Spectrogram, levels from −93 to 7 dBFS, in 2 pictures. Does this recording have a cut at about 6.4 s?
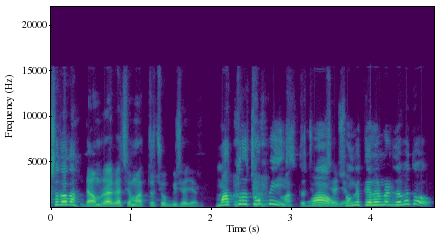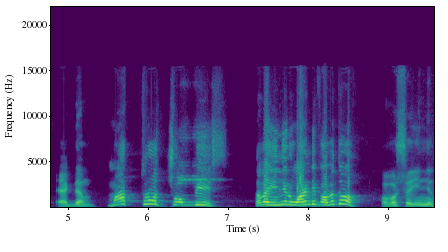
no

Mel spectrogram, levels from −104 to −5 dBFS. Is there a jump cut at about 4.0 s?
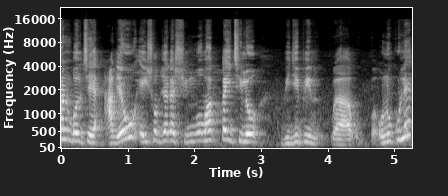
no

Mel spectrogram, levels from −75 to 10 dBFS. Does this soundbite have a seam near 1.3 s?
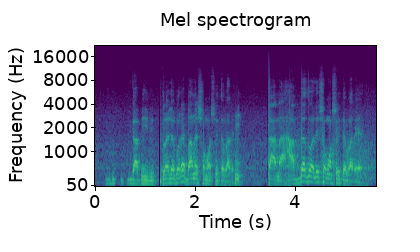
yes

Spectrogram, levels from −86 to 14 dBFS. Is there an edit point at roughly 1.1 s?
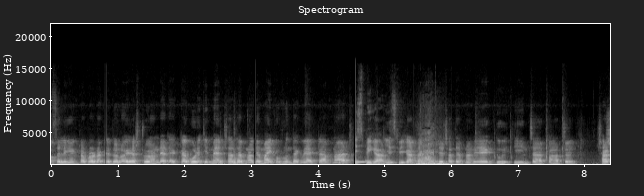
no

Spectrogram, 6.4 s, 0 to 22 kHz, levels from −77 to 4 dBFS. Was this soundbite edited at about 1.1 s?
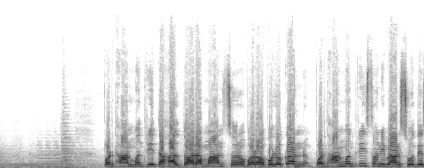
yes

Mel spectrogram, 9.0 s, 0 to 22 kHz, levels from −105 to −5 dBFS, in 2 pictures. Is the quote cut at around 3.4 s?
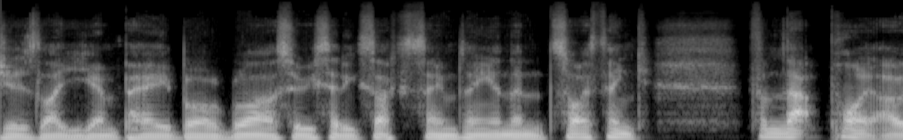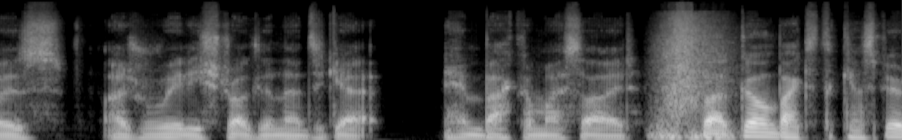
no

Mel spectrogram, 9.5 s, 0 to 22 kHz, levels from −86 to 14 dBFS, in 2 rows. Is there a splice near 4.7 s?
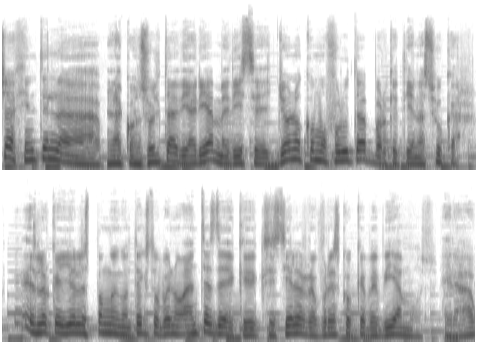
yes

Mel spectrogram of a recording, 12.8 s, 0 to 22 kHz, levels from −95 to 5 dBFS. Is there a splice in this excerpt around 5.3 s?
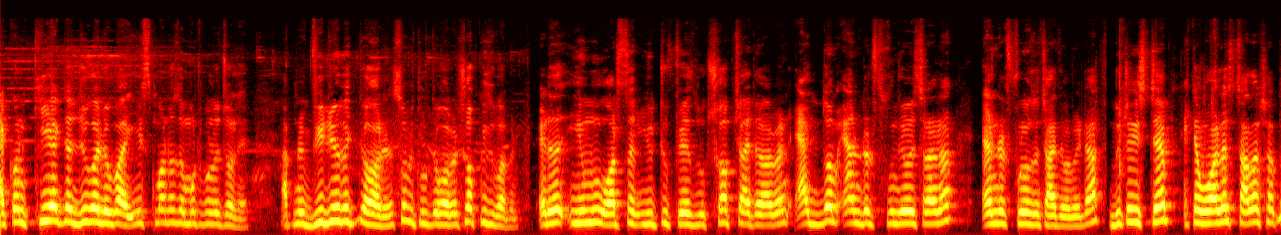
yes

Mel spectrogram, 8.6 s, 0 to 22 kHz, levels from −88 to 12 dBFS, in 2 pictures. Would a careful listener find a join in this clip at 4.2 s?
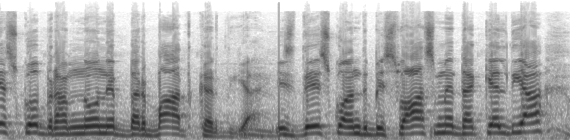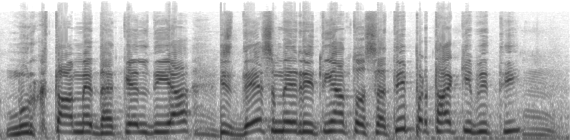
no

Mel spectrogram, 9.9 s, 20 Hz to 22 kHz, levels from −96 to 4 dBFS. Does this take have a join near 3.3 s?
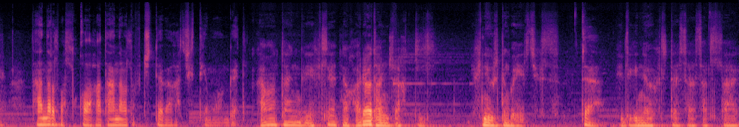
yes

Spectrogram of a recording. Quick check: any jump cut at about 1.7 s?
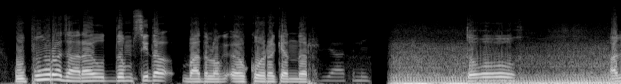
no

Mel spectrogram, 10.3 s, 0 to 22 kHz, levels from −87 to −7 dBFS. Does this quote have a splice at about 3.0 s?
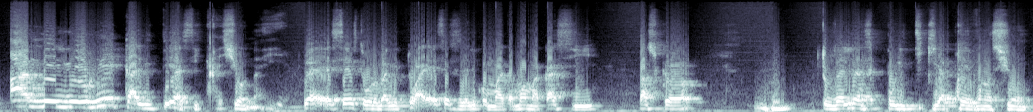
yes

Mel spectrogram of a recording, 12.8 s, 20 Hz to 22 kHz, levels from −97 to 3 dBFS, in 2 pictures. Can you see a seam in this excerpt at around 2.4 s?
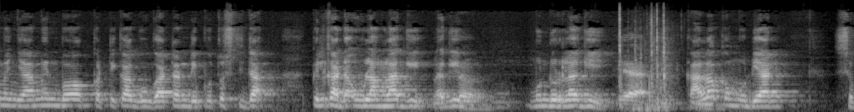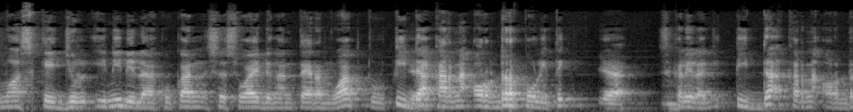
no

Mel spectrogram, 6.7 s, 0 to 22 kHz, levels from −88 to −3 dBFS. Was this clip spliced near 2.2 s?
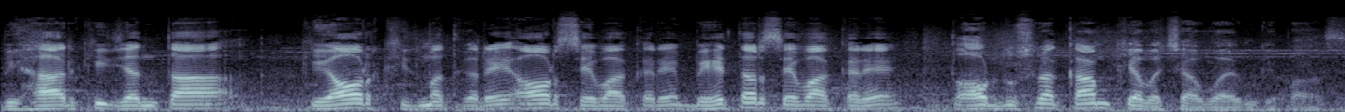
no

